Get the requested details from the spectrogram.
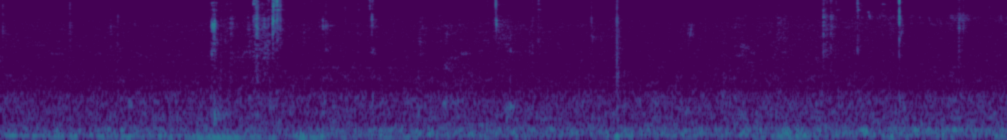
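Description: A dog's metal tags jingle softly as it moves.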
